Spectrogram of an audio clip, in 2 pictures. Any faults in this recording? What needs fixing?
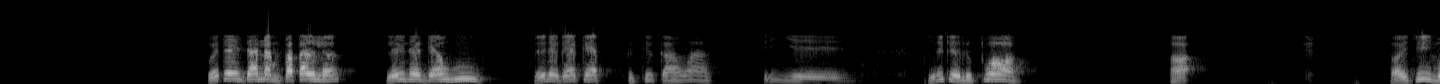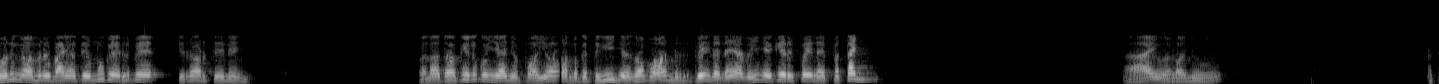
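Overlap-add ripple runs through the whole clip. The windowed frames don't sum to constant gain, so the level swings about 60 dB at around 100 Hz, producing a metallic buzz.

Packet loss with pitch repetition occurs at 13.1 to 13.17 s (70 ms lost), 19.95 to 20.09 s (110 ms scattered over 140 ms), and 26.06 to 26.18 s (90 ms over 120 ms). Each time the last pitch period repeats, then fades as the gap is bridged.

Prevention: use a window and hop pair that satisfies constant overlap-add, and protect the stream with jitter buffering or forward error correction so packets aren't dropped.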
